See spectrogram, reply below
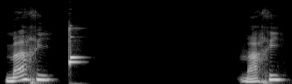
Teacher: super importante esse R da garganta em Marie. O R do francês sempre vai ser assim.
